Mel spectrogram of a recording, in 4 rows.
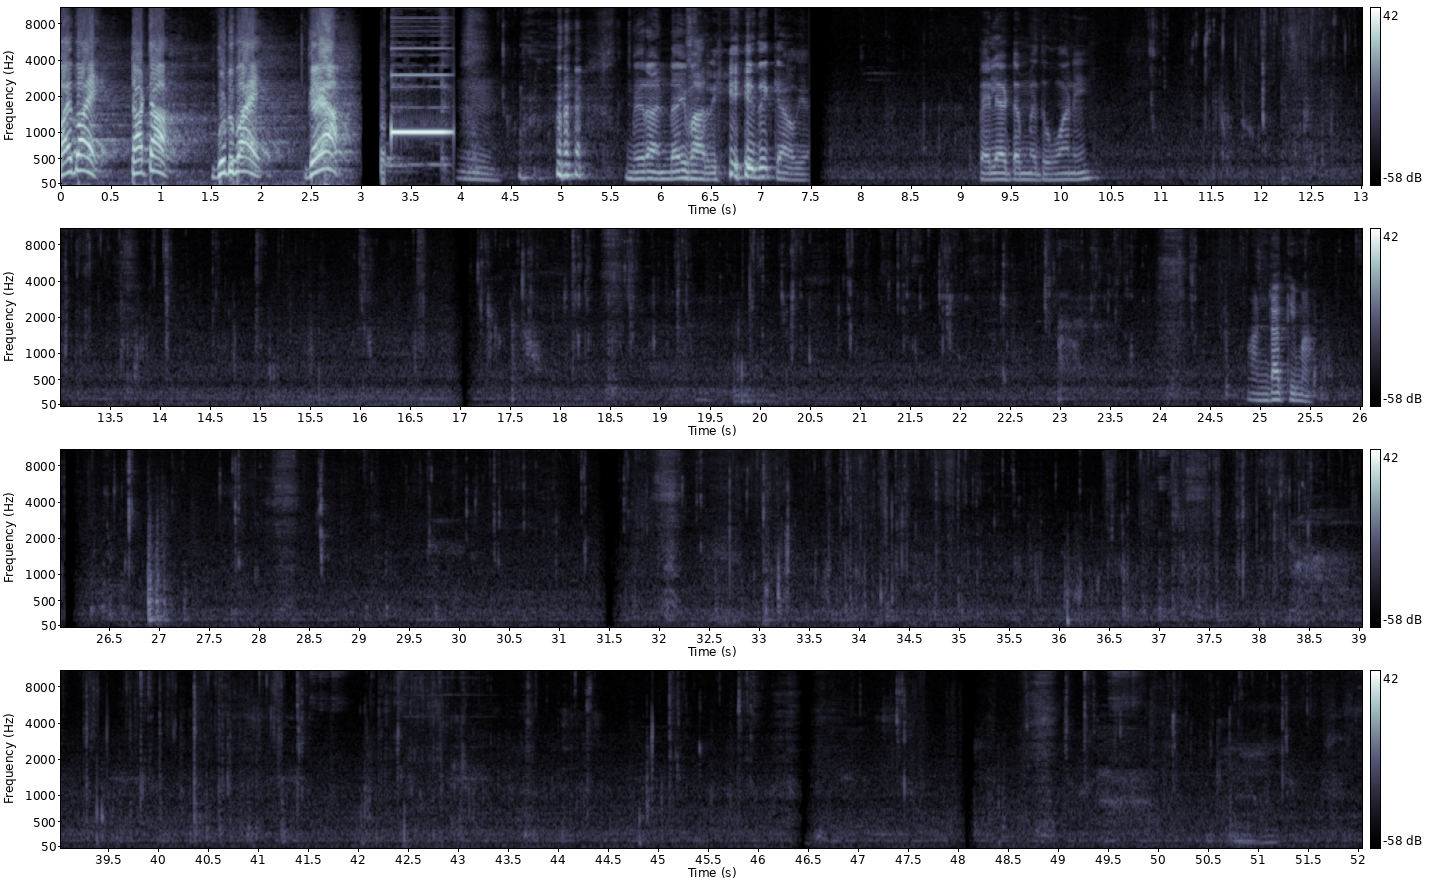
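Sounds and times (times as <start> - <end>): people chewing with wet mouth sounds: 10.7 - 52.0.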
